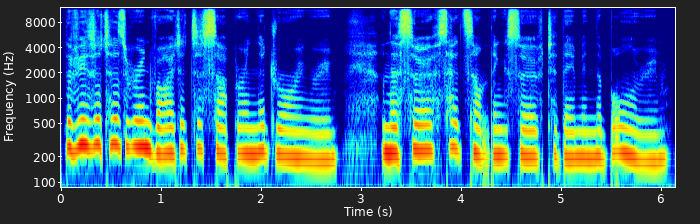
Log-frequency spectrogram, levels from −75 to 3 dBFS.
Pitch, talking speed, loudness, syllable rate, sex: 220 Hz, 205 wpm, -19 LUFS, 5.6 syllables/s, female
